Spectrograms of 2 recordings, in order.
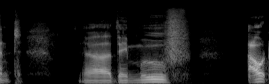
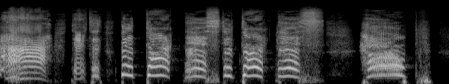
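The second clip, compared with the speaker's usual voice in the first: very high, loud, frantic, panicked goblin screech; 7 dB louder than usual. A game master voices a goblin yelling out to the players. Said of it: "the goblin yells out".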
